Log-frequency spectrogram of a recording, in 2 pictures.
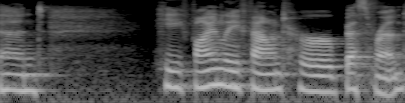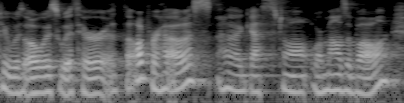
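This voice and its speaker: A woman with a New York accent speaks at a fairly slow pace in a very deep, low pitch with ordinary variation. Audible room echo is present. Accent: New York American. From New York City. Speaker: opera singer. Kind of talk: casual chat.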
